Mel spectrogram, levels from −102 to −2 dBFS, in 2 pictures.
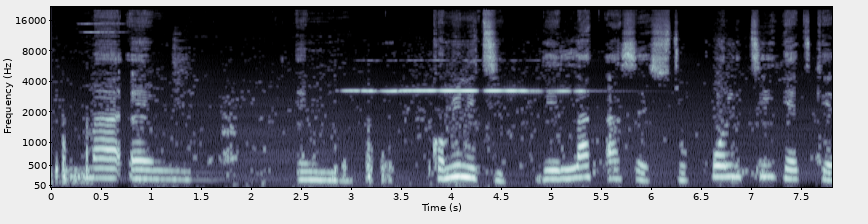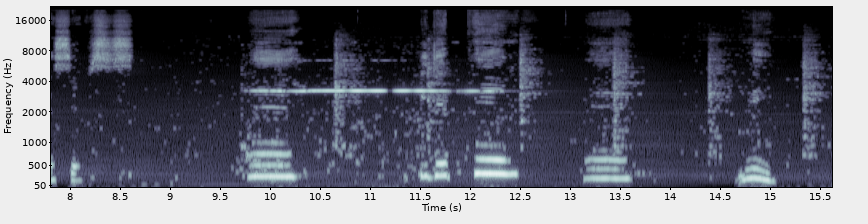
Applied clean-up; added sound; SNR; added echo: classical method spectral subtraction.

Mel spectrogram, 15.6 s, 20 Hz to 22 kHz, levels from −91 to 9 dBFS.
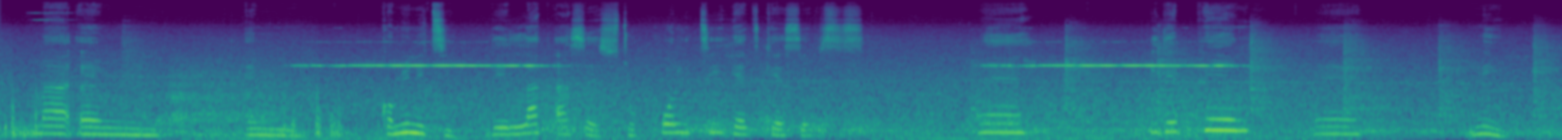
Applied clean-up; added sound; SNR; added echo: none; Rain + Squeak / Vehicle; 1 dB; none.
